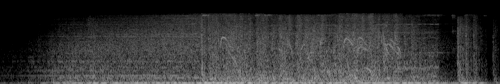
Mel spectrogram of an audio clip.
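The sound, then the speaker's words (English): Gunfire in a dramatized night battle as a sniper fires on a crawler vehicle and its turret gunner: a dense, roaring barrage of shots and mechanical noise sustained throughout, dipping briefly near the end. “Todd hunkers down in the shadows by the ruined ship and opens fire, killing the soldier on the first crawler's front turret.”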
